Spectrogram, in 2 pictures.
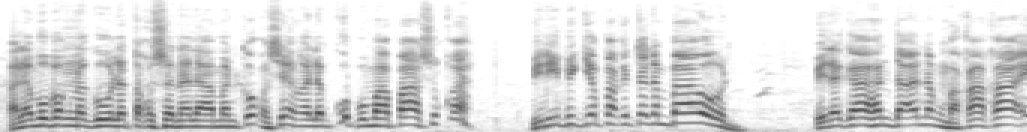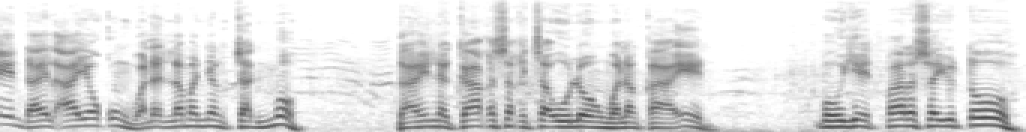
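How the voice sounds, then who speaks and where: A man's voice: high voice, brisk, fairly bright tone. A man with a Filipino accent playing a poor, stern but caring older guardian in a radio drama, scolding and pleading earnestly. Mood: angry, hurt. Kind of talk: Tagalog radio drama acting.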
